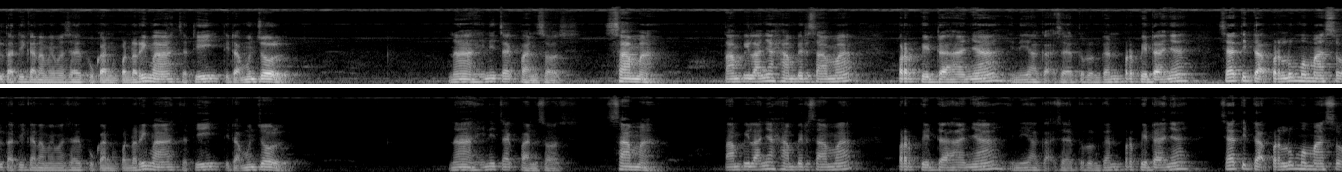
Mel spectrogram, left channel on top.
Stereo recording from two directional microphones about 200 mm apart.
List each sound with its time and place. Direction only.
0.0 s speech: 35° right (ahead or behind)
4.5 s speech: 35° right (ahead or behind)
